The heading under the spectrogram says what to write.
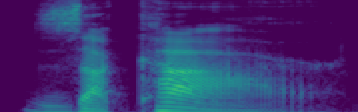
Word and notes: zakar: Hebrew

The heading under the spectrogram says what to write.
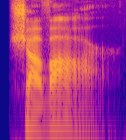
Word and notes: shabar: hebrew

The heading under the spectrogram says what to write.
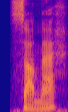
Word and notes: samah: hebrew

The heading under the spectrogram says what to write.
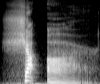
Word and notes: shaar: Hebrew

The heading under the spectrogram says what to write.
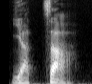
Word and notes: yatsa: Hebrew

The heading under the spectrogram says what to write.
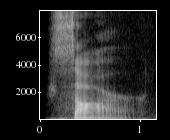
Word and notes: sar: Hebrew

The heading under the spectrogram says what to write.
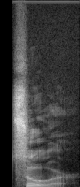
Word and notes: tsur: hebrew

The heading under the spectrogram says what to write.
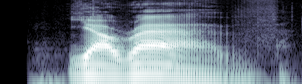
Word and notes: yarad: Hebrew

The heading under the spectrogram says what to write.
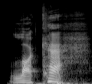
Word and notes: laqah: Hebrew

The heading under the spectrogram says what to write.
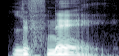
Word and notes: lipney: Hebrew

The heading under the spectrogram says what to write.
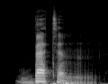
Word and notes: beten: hebrew

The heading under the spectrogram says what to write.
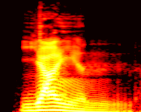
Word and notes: yayin: hebrew

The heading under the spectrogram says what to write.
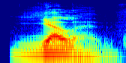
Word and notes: yeled: Hebrew

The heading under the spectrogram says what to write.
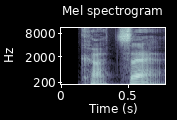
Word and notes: qatseh: Hebrew

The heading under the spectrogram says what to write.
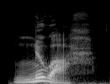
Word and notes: nuah: hebrew

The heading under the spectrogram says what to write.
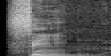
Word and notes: sim: Hebrew

